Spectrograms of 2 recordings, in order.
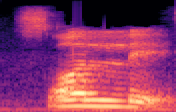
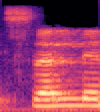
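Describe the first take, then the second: First: सल्ली with a thick, dark S and rounded vowel; heavy saad. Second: सल्ले with a light, thin S and open vowel; thin saad. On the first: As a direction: fill the mouth on the first sound of सल्ली. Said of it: "सौद को आपने मोटा करके पढ़ना है". (सल्ली का सौद मोटा करके) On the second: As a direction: wrongly say सल्ले with a plain, light S. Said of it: "नहीं पढ़ना". (सल्ले में सौद पतला करके) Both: Shown as a demonstration.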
